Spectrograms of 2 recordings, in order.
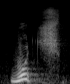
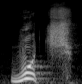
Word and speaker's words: Łódź: It gives you all sorts of useful pronunciation information. And the word that you have to write down is Łódź. Are you watching over there? I know you're a long way away. Concentrate on my lips. Łódź.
